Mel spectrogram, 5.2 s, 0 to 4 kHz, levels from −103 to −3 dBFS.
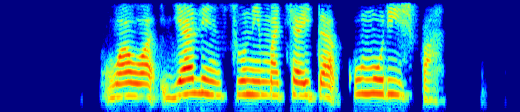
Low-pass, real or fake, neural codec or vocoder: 3.6 kHz; real; none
